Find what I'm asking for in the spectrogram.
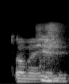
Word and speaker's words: Tomei: Marissa Tomei. Am I saying that right? – Tomei.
